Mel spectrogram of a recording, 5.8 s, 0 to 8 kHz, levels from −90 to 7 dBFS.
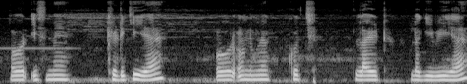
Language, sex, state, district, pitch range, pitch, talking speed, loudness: Hindi, male, Uttar Pradesh, Saharanpur, 145-160 Hz, 150 Hz, 115 wpm, -15 LUFS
